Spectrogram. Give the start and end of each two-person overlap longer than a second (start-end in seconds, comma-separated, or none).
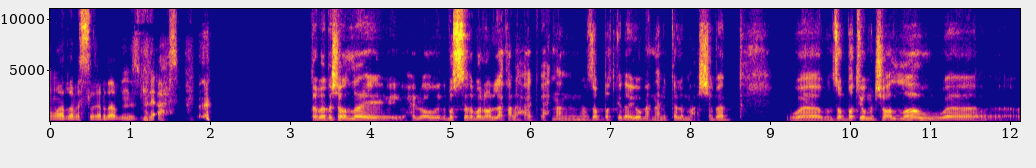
none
